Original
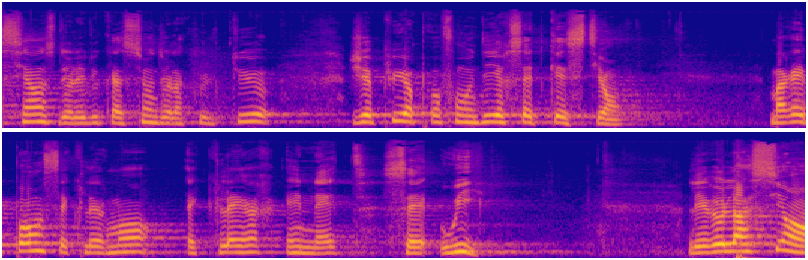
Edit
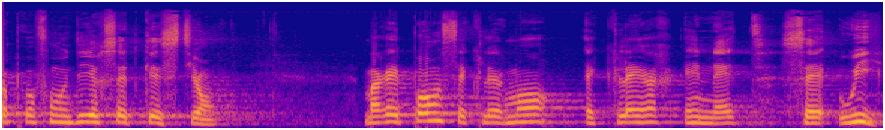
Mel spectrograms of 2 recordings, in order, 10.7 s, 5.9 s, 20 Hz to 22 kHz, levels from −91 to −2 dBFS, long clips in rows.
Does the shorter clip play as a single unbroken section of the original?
yes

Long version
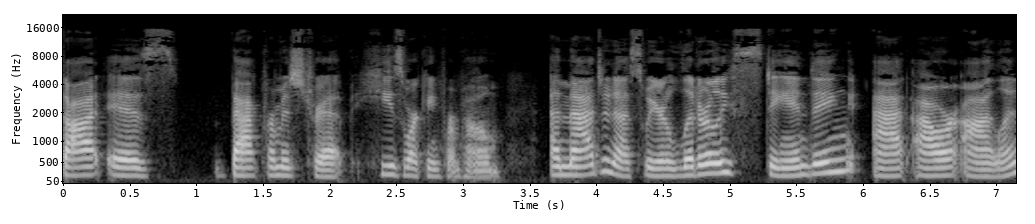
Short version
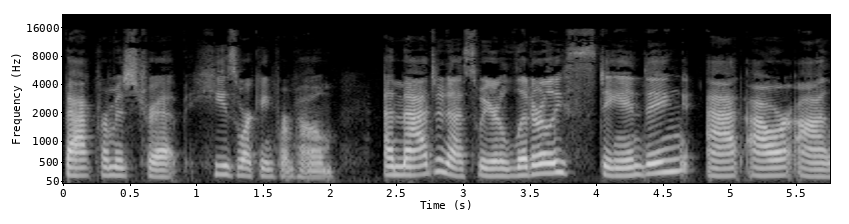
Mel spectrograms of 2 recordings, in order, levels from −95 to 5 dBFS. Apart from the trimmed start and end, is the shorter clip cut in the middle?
no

